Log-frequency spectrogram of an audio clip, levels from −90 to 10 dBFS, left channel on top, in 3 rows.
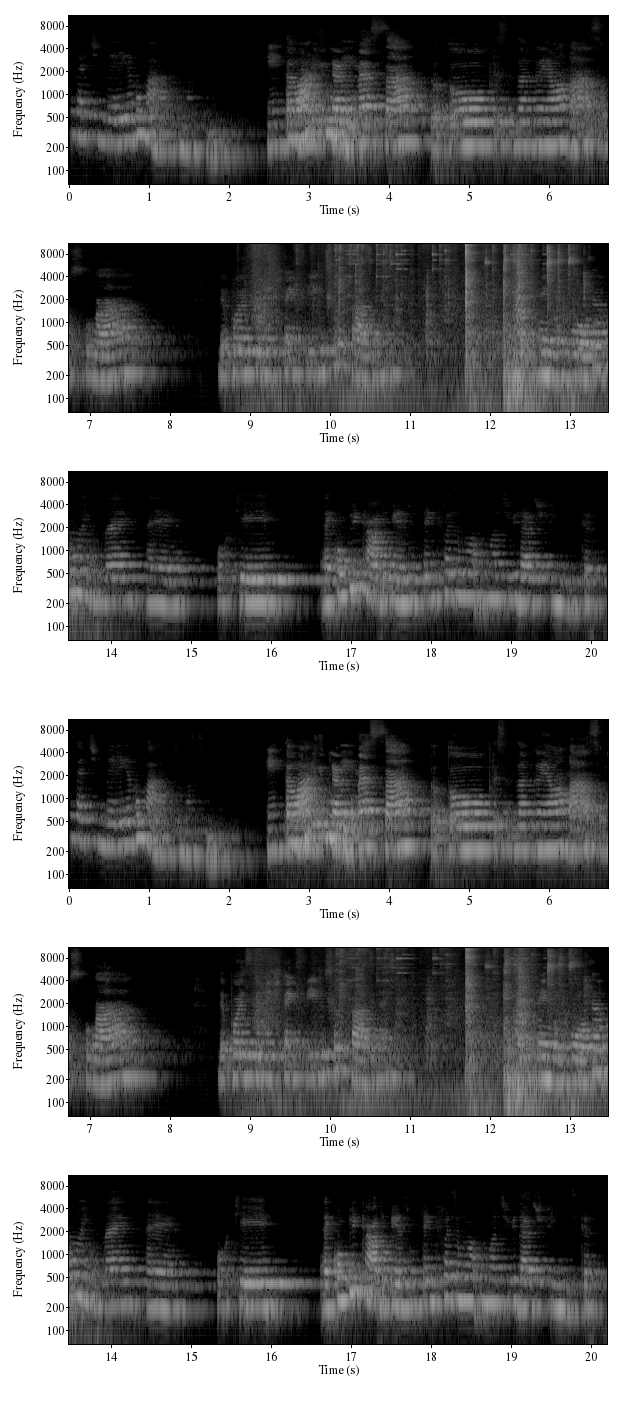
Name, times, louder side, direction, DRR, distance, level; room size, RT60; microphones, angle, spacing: voice 1, 0.1-1.9 2.7-3.6 12.5-12.9 13.3-14.8 15.3-16.0 16.6-20.0, right 1 dB, 90° right, 1 dB, 0.7 m, -39 dB
voice 2, 2.5-7.6 8.6-10.8 12.2-12.7 13.0-13.5, right 1 dB, 40° right, 0 dB, 0.7 m, -39 dB
Zipper (clothing), 8.8-13.4 13.8-13.9, left 4 dB, 55° left, 0.8 m, -40 dB
5.0 x 2.8 x 2.4 m, 1.2 s
head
